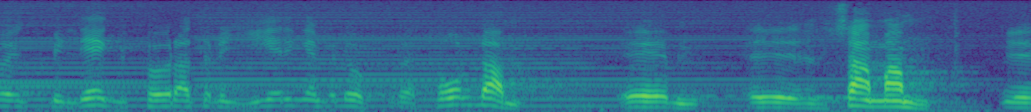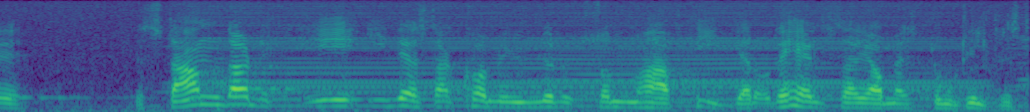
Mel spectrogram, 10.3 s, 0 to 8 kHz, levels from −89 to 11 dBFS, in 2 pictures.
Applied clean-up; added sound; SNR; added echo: none; Harmonica + Wind instrument, woodwind instrument; 17 dB; none.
